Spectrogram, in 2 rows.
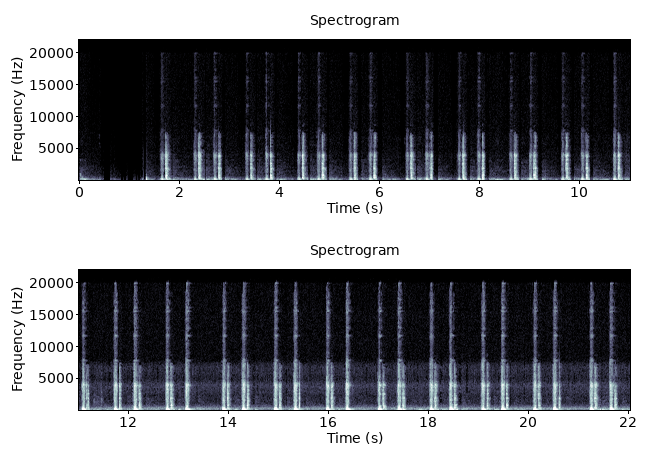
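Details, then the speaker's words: Regular paired lub-dub heart sounds at about 58 beats a minute, presented as a normal heart in a cardiac assessment lesson: normal S1 and S2 heart sounds. "let's listen to a normal heart"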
